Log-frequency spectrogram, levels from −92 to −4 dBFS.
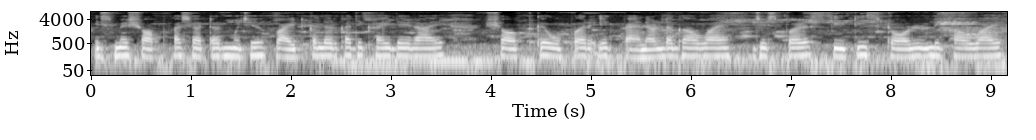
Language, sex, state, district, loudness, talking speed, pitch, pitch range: Hindi, female, Uttar Pradesh, Budaun, -16 LUFS, 185 wpm, 170 Hz, 160-175 Hz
